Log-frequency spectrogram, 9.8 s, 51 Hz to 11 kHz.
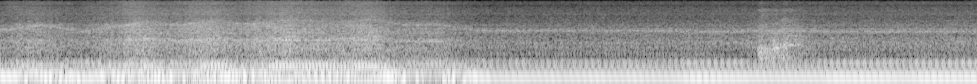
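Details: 1987 Yamaha Venture Royale 1300cc motorcycle, first run in a long time, throttle cable not connected: after a few blips settles to a low lumpy idle with an odd skipped beat; intermittent misfire attributed to a wiring issue.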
